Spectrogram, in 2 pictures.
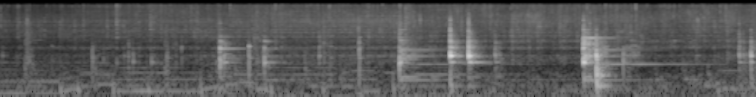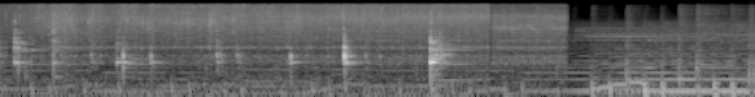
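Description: Diced bacon sizzling in a little olive oil in a pot over medium heat, while a utensil is stirred and knocks against the pot now and then. The sizzle grows louder over the first ten seconds, then cuts off abruptly near the end.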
